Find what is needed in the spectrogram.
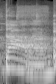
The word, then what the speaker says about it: Zara: Even Zara people. It's Dada. – Okay, bye, Miss European. – Am I right? It's Dada. – That's how the Spaniards pronounce it.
